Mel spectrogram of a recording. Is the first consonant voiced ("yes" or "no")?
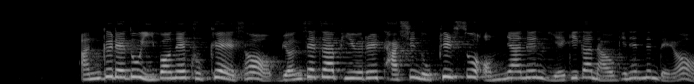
yes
